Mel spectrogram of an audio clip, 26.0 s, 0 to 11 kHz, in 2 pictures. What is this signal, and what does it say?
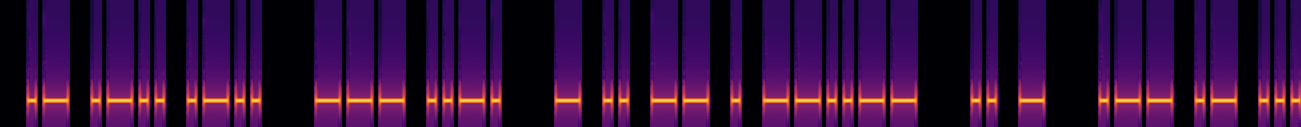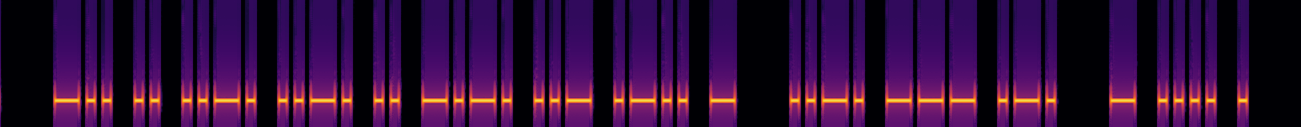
Morse code, heard as a keyed tone, about 16 wpm, 700 Hz. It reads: ALL OF TIME, IT WAS DIFFICULT FOR THE
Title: Sentences from Top 1000 Words - Review Part 5 - 15wpm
